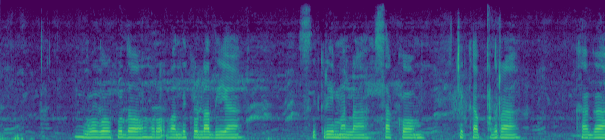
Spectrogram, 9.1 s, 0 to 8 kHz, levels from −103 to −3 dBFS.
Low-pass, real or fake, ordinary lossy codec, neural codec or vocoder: none; fake; none; codec, 16 kHz, 8 kbps, FreqCodec, larger model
